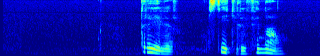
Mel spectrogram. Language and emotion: Russian, neutral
